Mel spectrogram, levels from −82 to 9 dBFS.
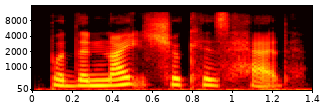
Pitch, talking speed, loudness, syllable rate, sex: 235 Hz, 255 wpm, -18 LUFS, 5.2 syllables/s, female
